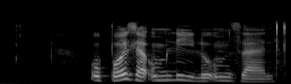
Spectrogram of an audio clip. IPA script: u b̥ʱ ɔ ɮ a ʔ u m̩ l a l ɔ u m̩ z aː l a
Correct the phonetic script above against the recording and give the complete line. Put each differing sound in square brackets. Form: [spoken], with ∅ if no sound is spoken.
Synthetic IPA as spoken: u b̥ʱ ɔ ɮ a ʔ u m̩ l [i] l ɔ u m̩ z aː l a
